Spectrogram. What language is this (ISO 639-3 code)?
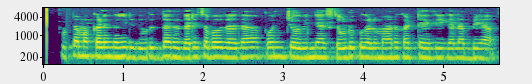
kan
